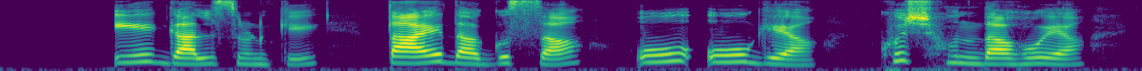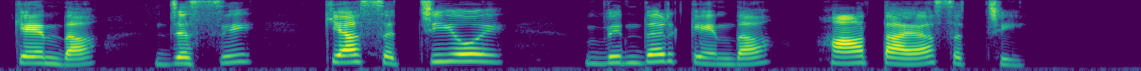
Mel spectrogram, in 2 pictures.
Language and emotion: Punjabi, neutral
